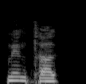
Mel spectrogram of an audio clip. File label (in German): "mental", German; adjectives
